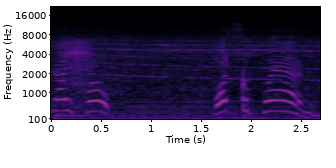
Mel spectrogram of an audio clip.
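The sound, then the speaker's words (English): A Harrier jet landing: a low, steady engine rumble with a high turbine whine on top, loud, with several swooping tonal surges over a few seconds. “That's actually the sound of a Harrier jet taken from some Department of Defense videos of Harriers landing.”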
